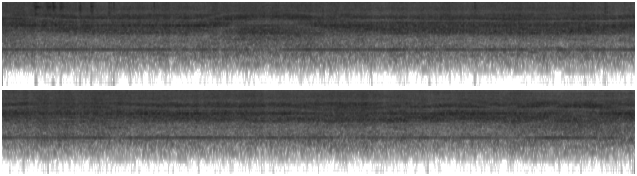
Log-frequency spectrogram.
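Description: A vacuum cleaner whines steadily as it runs over carpet.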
